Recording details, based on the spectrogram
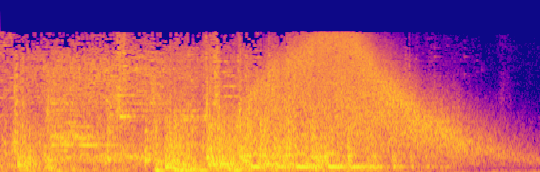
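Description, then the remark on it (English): A loud, violent crash as a wooden door bursts apart, splintering with a sharp impact and crackling debris that sweeps and fades over several seconds. No one speaks. “What's happened to the door? Split to matchwood.”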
